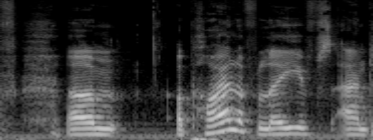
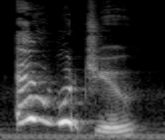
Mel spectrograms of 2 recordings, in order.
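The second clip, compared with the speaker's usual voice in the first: very high-pitched, posh and regal voice; 8 dB louder than usual. Voicing a game character who is offered help, doing a Queen impression. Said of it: "Why am I giving him the Queen's voice?".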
